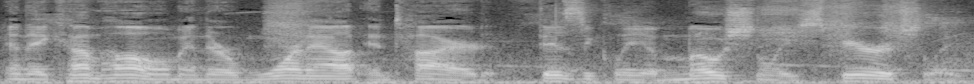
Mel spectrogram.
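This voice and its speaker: A man's voice: fairly low pitch, moderate pace, a little hiss or hum. A man coaching network marketers in a folksy, talk-to-camera style, acting out the conversations he has with people. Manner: folksy, acts out quoted conversations.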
